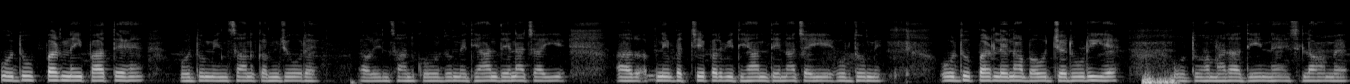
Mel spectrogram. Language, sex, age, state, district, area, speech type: Urdu, female, 45-60, Bihar, Khagaria, rural, spontaneous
